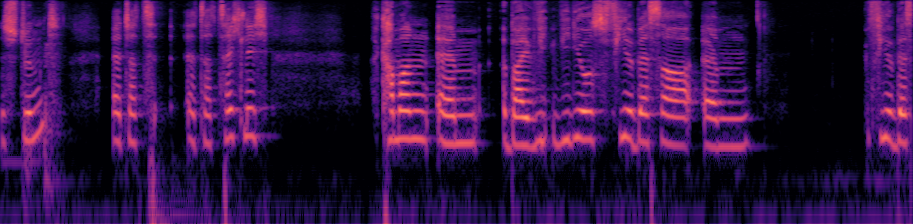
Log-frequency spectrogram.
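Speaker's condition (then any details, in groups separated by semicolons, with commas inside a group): Stuttering; 12-year-old boy; stutters a lot in this conversation, especially when talking about stuttering; no stuttering when singing, stutters rapping without melody, little in own podcast when in flow, fast rate, better slower; repeated sounds, prolonged sounds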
